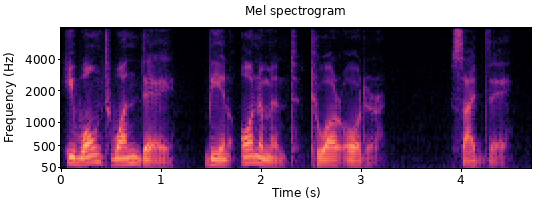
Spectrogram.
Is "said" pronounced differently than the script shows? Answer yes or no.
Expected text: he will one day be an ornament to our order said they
yes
